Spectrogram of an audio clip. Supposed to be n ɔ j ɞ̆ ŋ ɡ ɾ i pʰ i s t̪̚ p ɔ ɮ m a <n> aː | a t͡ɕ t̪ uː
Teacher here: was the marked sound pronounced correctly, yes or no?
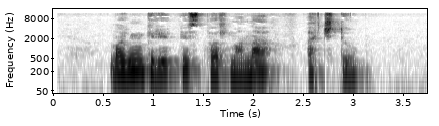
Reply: yes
